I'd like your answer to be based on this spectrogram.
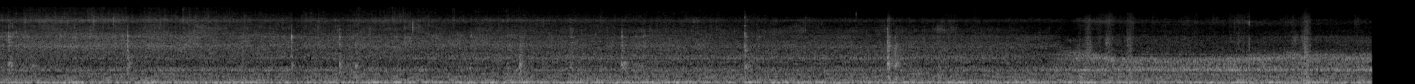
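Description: Fish sizzling and being stirred in a pan while being fried with turmeric, a steady close hiss with occasional light scrapes and a faint, brief whine near the end, no voices.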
